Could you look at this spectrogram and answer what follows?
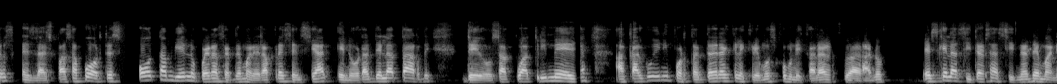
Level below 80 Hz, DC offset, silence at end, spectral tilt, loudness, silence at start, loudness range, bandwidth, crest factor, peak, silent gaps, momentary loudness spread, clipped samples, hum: -74 dBFS; under 0.1%; 0 s; -6.5 dB/octave; -20 LUFS; 0 s; 1 LU; 7.8 kHz; 16 dB; -4 dBFS; none; 6 LU; under 0.1%; none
